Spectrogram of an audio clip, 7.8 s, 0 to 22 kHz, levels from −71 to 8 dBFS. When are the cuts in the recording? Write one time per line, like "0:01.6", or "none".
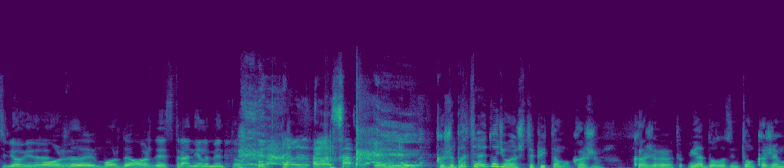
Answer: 0:04.4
